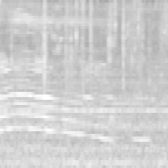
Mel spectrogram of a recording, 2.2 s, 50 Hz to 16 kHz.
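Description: Steady low cabin rumble of a Boeing 737-800 taxiing on its CFM56 engines. Over it, a single drawn-out high-pitched wail rises briefly just after the start, then slides slowly down over about a second and a half.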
